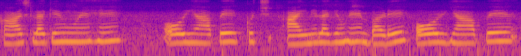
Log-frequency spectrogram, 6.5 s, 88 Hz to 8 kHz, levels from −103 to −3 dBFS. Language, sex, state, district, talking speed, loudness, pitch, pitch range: Hindi, female, Chhattisgarh, Jashpur, 145 wpm, -32 LUFS, 275 Hz, 260-290 Hz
